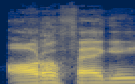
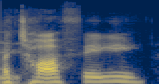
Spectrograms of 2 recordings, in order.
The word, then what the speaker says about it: autophagy: autofaggy autofagy autophagy autophagy I think you might figure out a different way to pronounce that because right now it sounds like a trip to San Francisco autophagy yeah so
